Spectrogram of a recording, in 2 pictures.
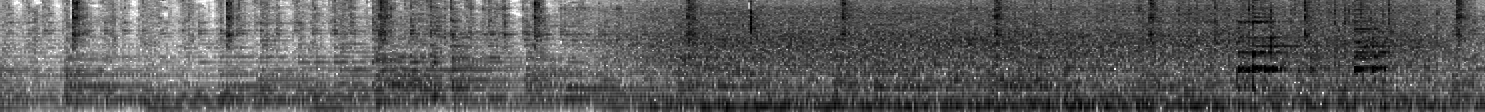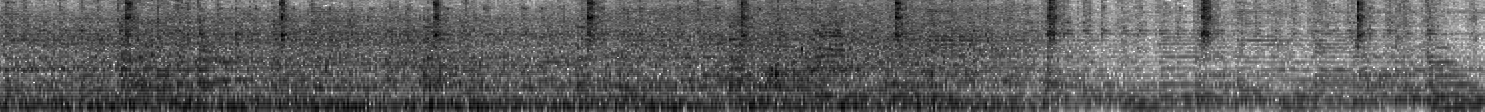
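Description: Soft plucked-string background music; from about three seconds in until near the end, a louder low rumbling noise of a lidded pot of water at the boil runs under it.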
